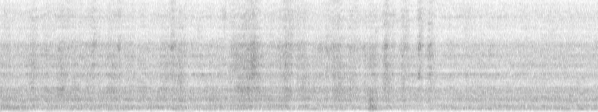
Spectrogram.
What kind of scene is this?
bus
